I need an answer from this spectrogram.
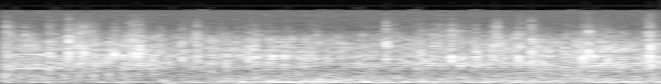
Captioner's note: sounds of Helicopter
